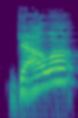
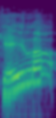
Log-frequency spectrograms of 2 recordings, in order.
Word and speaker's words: gala: Saturday, I went to a gala, or is it gala? I don't even know what they're called. G-A-L-A. I think either pronunciation is sufficient.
